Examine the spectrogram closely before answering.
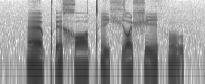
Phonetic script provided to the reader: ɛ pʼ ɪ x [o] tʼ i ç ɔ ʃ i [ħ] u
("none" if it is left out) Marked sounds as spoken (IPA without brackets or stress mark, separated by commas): ɔ, h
